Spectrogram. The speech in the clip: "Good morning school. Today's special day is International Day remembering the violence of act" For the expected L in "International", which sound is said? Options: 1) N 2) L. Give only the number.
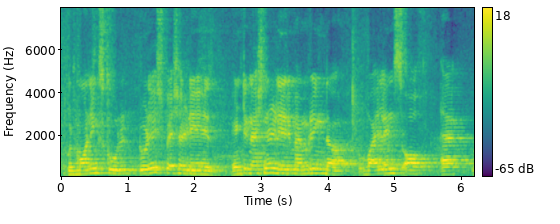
2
